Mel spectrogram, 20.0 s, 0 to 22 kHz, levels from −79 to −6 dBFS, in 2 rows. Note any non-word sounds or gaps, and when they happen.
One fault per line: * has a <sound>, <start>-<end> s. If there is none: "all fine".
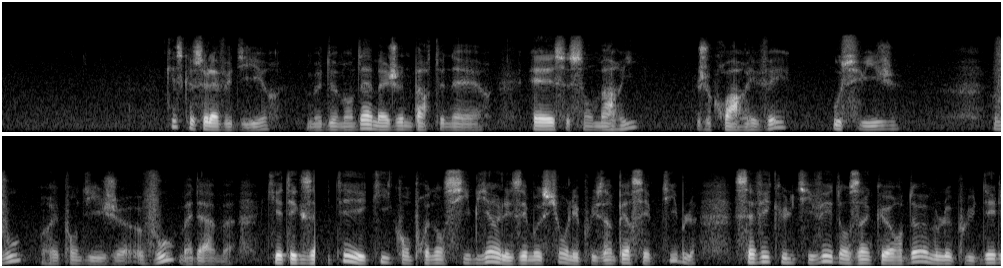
* has a dropout, 13.1-13.3 s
